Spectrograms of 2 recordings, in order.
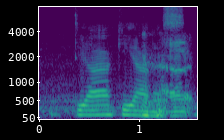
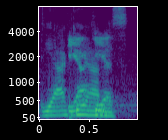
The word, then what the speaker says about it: Diakianis: Diakianis. That's how you say it. Diakianis.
